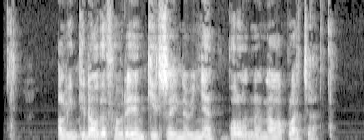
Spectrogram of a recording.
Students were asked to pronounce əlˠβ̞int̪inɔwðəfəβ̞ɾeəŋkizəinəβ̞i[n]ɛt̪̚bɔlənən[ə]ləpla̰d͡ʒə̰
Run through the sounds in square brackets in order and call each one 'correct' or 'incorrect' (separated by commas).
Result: incorrect, incorrect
